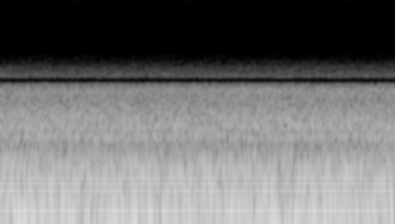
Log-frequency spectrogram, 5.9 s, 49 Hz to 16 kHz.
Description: NOSE GEAR AERO, Aircraft A320

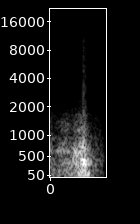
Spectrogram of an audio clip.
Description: APU Door Close, F-18

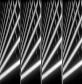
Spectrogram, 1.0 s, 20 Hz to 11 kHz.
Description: gyro power horn, Aircraft, Beech 1900

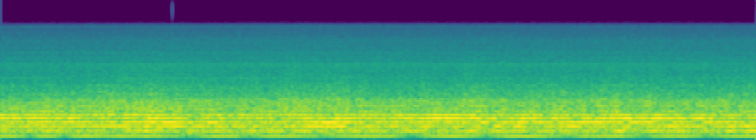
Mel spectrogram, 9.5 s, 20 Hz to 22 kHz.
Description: Engine Prop Full Pitch, Aircraft, Beech 1900

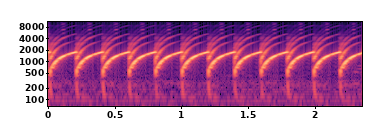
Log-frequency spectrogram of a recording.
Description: Overspeed Warning, Aircraft, Beech 1900

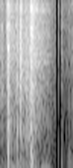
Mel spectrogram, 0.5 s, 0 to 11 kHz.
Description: p228 slide pull, Weapons

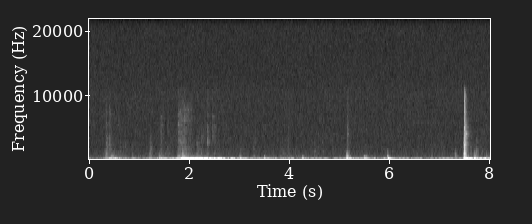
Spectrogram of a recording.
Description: opening left cabin door, A320 - 321 Aircraft

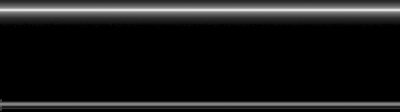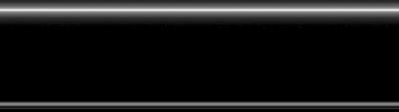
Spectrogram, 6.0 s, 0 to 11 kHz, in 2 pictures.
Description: ac power, Aircraft A320

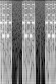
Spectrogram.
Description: ap disco

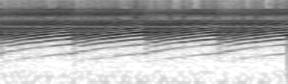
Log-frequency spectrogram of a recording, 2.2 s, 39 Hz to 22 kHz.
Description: APU Fire Horn, Aircraft, B777

